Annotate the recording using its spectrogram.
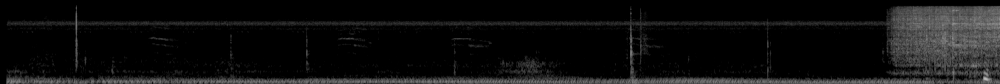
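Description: Steady high drone of insects with a few sharp clicks from handling the deer feeder's bottom unit. About nine seconds in, a sudden loud rushing, rattling noise starts as the feeder's spinner kicks on, and a man laughs over it.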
